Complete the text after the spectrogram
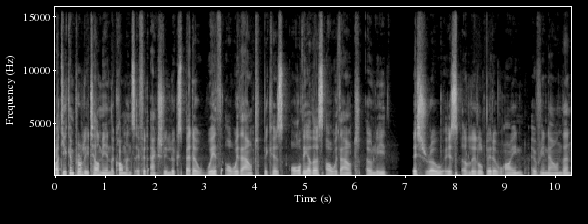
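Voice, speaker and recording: A man with a non-native accent speaks at a moderate pace with fairly even intonation, in a very clean recording with a silent background and a dry, close sound with no echo. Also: medium pitch for a man. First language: not English. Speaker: gaming video creator. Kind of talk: gameplay commentary. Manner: casual, relaxed.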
